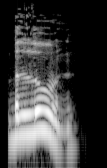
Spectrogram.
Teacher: stress is on the second syllable because it has a long vowel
